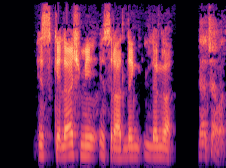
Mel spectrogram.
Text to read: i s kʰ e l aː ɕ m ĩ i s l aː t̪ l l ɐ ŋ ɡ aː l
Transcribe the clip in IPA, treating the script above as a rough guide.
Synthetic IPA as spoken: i s k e l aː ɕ m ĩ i s ɾ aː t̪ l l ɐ ŋ ɡ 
